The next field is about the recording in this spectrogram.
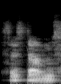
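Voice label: "systems", robot voice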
